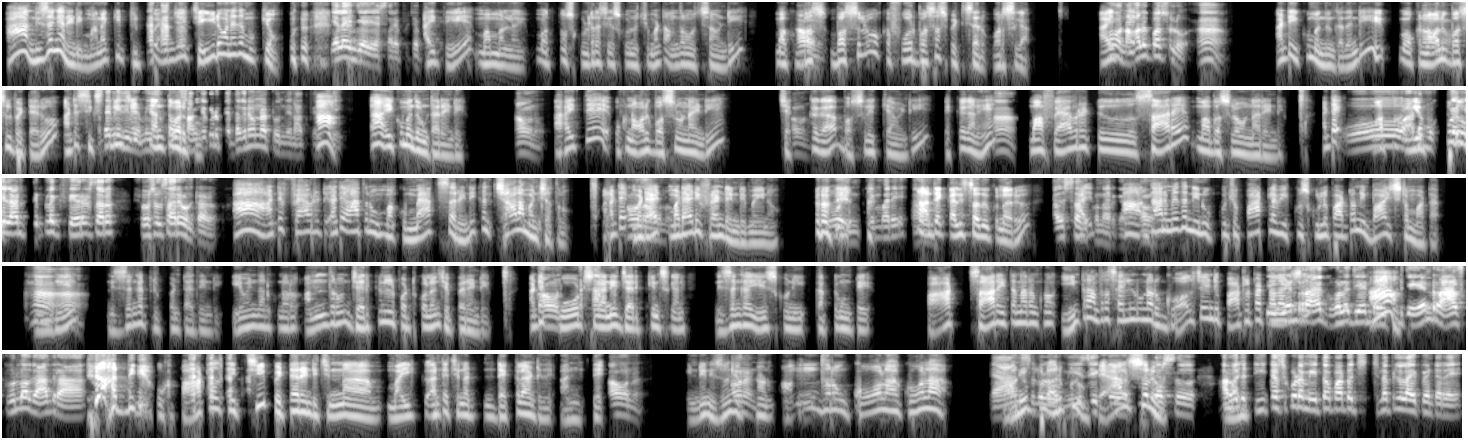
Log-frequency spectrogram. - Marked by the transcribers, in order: in English: "ట్రిప్ ఎంజాయ్"; laugh; in English: "ఎంజాయ్"; in English: "స్కూల్ డ్రెస్"; in English: "ఫోర్ బస్సెస్"; in English: "సిక్స్త్"; in English: "టెన్త్"; in English: "స్కూల్"; lip smack; in English: "ఫేవరెట్"; in English: "మ్యాథ్స్"; lip smack; in English: "డాడీ ఫ్రెండ్"; chuckle; in English: "స్కూల్‌లో"; in English: "ట్రిప్"; lip smack; in English: "కోట్స్"; in English: "జర్కిన్స్"; chuckle; in English: "సైలెంట్‌గా"; laughing while speaking: "చేయండ్రా. గోల చేయండ్రా. ఇప్పుడు చేయండ్రా. స్కూల్‌లో కాదురా అని"; laugh; in English: "మైక్"; in English: "డెక్"; surprised: "అందరం గోల గోల, అరుపులరుపులు, డాన్స్‌లు"; in English: "టీచర్స్"
- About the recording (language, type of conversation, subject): Telugu, podcast, నీ చిన్ననాటి పాఠశాల విహారయాత్రల గురించి నీకు ఏ జ్ఞాపకాలు గుర్తున్నాయి?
